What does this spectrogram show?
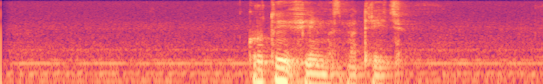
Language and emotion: Russian, neutral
